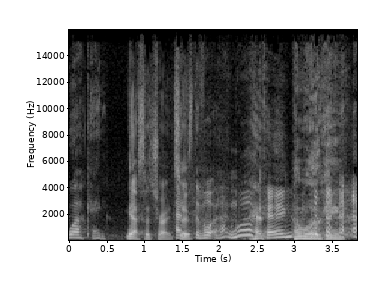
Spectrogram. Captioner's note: voice breaking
